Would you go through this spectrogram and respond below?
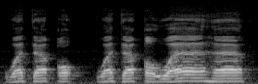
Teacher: القاف هنا من كلمه وتقواها مقلقله ساكنه ايضا اعطيها حقها من التفخيم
